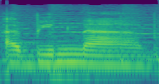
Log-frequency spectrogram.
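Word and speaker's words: Abhijñā: Kalau Latinnya sih tulisannya A-B-H-I-J-N-A. Bacanya sih kalau gak salah Abhinna begitu. Agak-agak ribet sih.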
